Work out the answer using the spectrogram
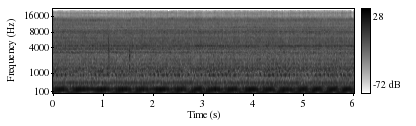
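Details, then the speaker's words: Honda Del Sol running again after work, with timing set and air bled from the coolant: a steady, very loud, deep exhaust drone with an even beat and no knocks or ticks. It is healthy, just ridiculously loud. "This thing sounds ignorant. Yeah, it's ridiculously loud. He timed it right. Good. It sounds like healthy, dude."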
